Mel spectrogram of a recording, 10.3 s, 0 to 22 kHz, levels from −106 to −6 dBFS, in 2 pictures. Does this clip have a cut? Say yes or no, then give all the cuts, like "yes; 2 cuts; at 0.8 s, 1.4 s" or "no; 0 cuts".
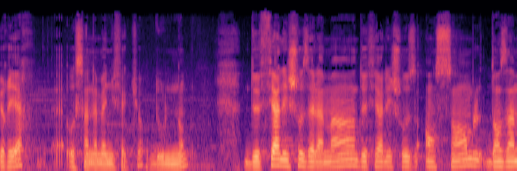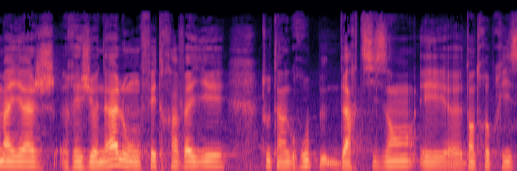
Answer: no; 0 cuts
